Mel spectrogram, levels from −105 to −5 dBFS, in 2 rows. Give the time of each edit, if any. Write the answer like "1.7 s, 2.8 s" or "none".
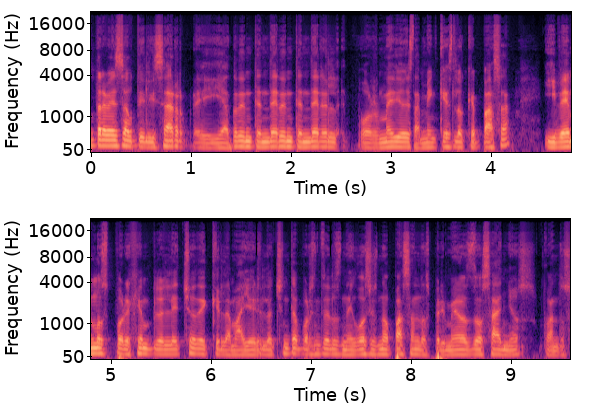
1.4 s, 1.9 s, 3.2 s, 4.3 s, 6.5 s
